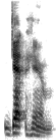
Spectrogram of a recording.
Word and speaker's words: get him: Get him. Notice we don't really say the H sometimes, right? Unless you want to emphasize it. We normally would say get him.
